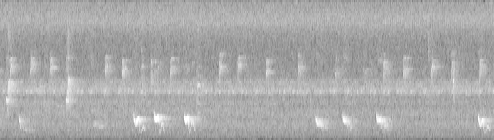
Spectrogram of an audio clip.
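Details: Pallid spinetail building its nest, oddly well outside the usual breeding season: short sharp descending chips, mostly single or in quick pairs and triples, scattered across the clip, over a steady high insect buzz.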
